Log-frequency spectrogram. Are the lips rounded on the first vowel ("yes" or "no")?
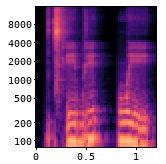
no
